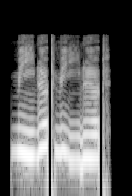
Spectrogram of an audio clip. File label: Korean, Ideo Phones; Shape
